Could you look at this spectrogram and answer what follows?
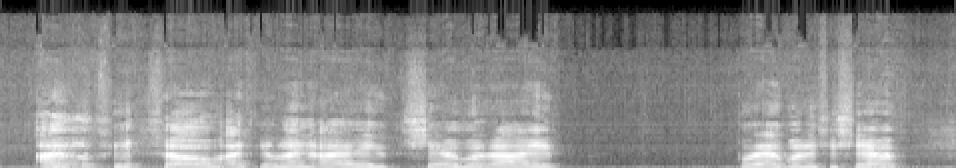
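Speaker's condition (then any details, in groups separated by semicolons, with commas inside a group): Tongue cancer, partial glossectomy; partial glossectomy, over half tongue removed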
